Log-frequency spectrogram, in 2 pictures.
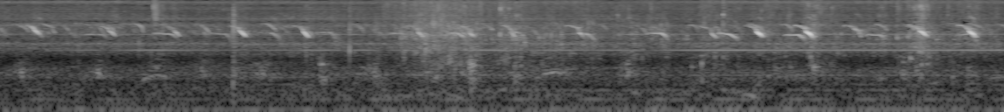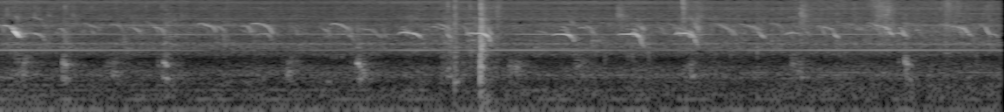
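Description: Birds chirping: a quick, continuous run of short, high calls that fall in pitch, with one sharp click about eleven seconds in.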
